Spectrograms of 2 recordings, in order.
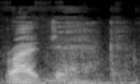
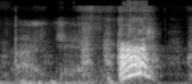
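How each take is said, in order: First: Said in the usual way. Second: Very high, loud doggy squeal; shrill-free high pet voice, big and loud. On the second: Real, not acted. Sudden squeal to the dog.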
